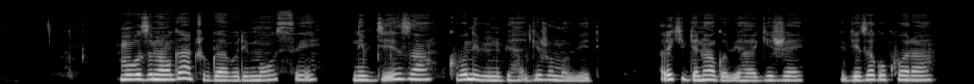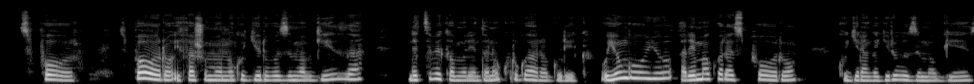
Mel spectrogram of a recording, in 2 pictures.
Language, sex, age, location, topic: Kinyarwanda, female, 18-24, Kigali, health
